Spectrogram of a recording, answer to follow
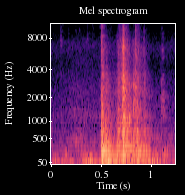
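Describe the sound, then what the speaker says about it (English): A 1994 Ford Bronco's car door shuts with a single solid thump, close and fairly loud, followed by a short fading rattle. "Door shutting."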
